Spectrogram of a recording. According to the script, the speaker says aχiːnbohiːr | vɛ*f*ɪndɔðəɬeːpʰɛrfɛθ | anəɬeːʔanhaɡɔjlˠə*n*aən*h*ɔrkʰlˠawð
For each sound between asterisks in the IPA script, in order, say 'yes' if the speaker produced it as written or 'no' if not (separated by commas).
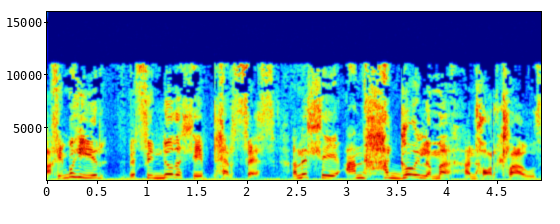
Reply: yes, no, yes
